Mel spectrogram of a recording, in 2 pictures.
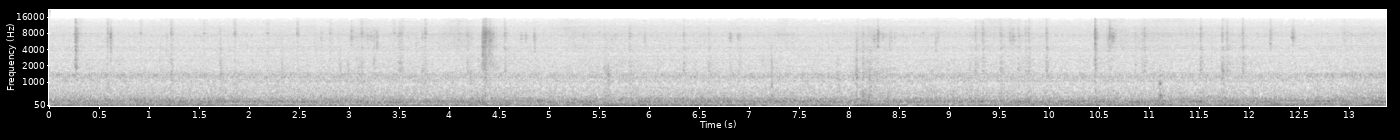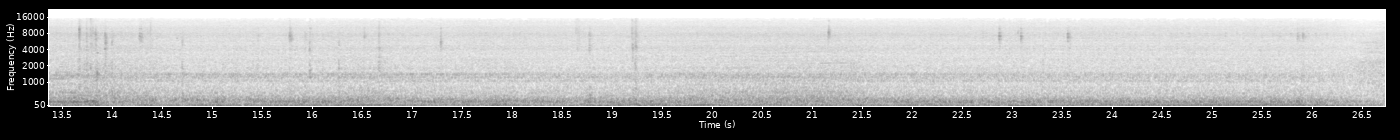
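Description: Pickup truck's engine and road noise heard inside the cab while driving: a steady low rumble, with a few faint ticks.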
